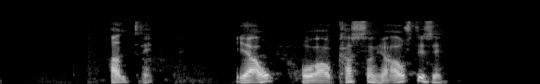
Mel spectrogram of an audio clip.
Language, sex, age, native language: Icelandic, male, 20-29, Icelandic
